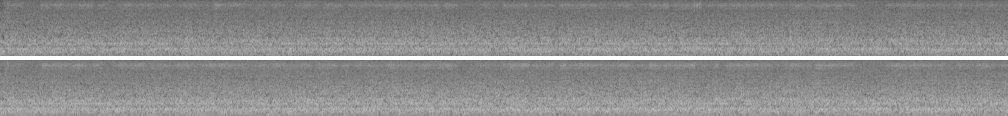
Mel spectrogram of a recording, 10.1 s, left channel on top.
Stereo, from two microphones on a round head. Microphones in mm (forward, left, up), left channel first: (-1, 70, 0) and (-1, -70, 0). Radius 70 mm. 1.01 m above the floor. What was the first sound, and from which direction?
Only background noise.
